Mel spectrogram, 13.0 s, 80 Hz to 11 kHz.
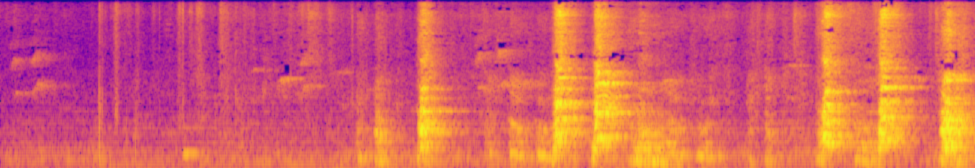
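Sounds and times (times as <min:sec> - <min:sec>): dog barking: 0:05.0 - 0:06.2, 0:07.4 - 0:08.7, 0:10.9 - 0:13.0.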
